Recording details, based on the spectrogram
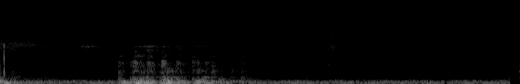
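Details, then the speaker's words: LG washer after replacing a bad drain pump that had caused an OE no-drain code, going into the rinse cycle: a steady low hum with water rushing through and no grinding or rattling; the new drain pump empties the drum normally. "It went through to the rinse cycle, so we'll just keep monitoring it. Sounds like it's draining out just fine."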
